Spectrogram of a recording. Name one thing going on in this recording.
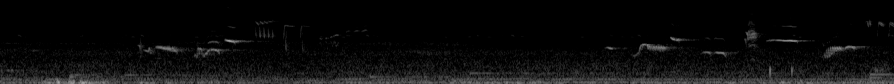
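A bird perched nearby calls out with short, rising whistles.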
